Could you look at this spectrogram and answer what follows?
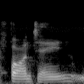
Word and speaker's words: Fountain: uh type uh jason fountain or fontaine was how you might want that's how they pronounce it in latin america fontaine but but jason fountain is easiest way to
